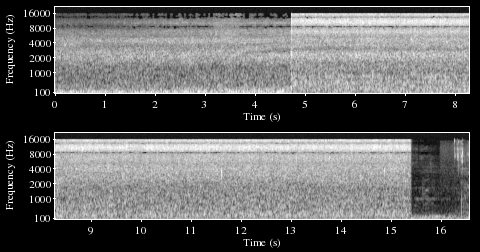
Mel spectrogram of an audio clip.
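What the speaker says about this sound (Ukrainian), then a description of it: "люди можуть сидіти, насолоджуватися шумом води та гарною місцевістю горною" Steady broadband rush of a mountain river flowing near a gazebo rest area in the Carpathian highlands of Zakarpattia near Synevyr, a constant close roar of water with no voices.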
